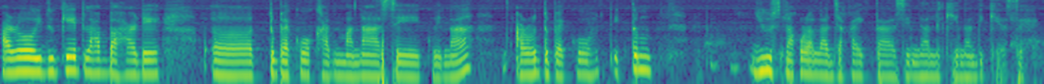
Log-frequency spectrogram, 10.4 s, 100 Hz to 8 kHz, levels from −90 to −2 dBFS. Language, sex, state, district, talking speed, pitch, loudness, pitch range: Nagamese, female, Nagaland, Dimapur, 145 wpm, 170 Hz, -20 LUFS, 155-185 Hz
